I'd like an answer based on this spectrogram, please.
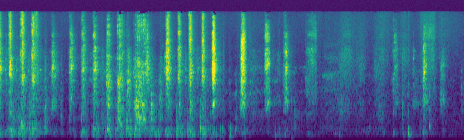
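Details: Pet dog named Andy making odd sounds after filming a homework stunt: rapid, breathy, hissing pants in uneven bursts, about two per second, loud for six seconds, then softer and sparser with a few sharper gasps near the end.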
